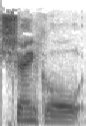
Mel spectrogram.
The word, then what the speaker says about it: Schenkel: Like, it rhymes with ankle. Like, okay, so you're saying Mike Schenkel was the one who was like just poking and prodding, and he just never shut up about it.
